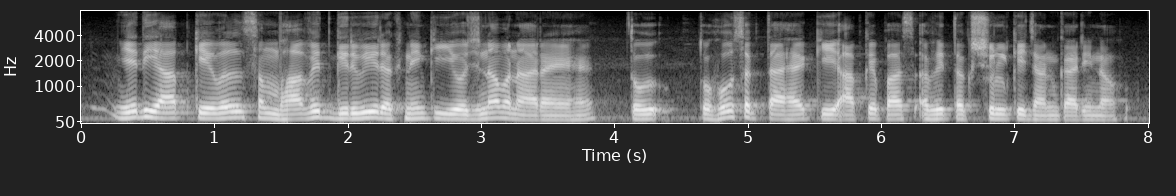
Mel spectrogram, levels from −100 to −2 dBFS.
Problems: constant background noise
